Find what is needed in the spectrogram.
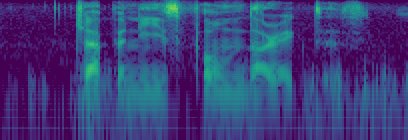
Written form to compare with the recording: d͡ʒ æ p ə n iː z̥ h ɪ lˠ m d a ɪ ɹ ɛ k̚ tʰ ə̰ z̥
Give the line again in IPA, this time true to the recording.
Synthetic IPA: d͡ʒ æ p ə n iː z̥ f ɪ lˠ m d a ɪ ɹ ɛ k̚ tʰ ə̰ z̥

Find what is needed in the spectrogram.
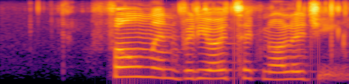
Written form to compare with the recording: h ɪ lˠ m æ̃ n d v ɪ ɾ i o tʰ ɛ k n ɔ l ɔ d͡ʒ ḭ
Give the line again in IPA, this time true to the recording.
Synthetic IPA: f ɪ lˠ m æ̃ n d v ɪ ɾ i o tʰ ɛ k n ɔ l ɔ d͡ʒ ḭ

